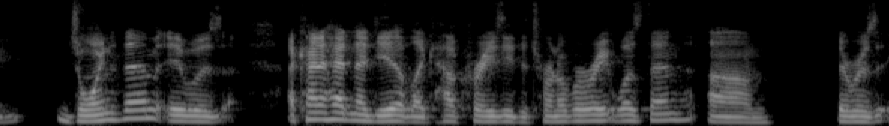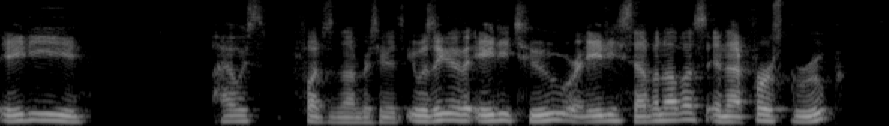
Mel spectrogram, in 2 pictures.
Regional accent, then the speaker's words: Abilene, Texas, United States; also born or lived in Washington, D.C. / Indiana; I was born in D.C. Then we moved to Abilene, Texas, where my sister was born. And my dad retired in 92 after the Gulf War. Moved to Indiana, where his side of the family'

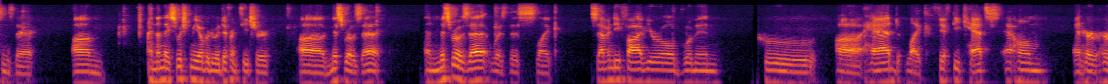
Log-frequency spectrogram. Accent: Chicago, Illinois, United States; I was born and raised in Chicago. I grew up in Rogers Park

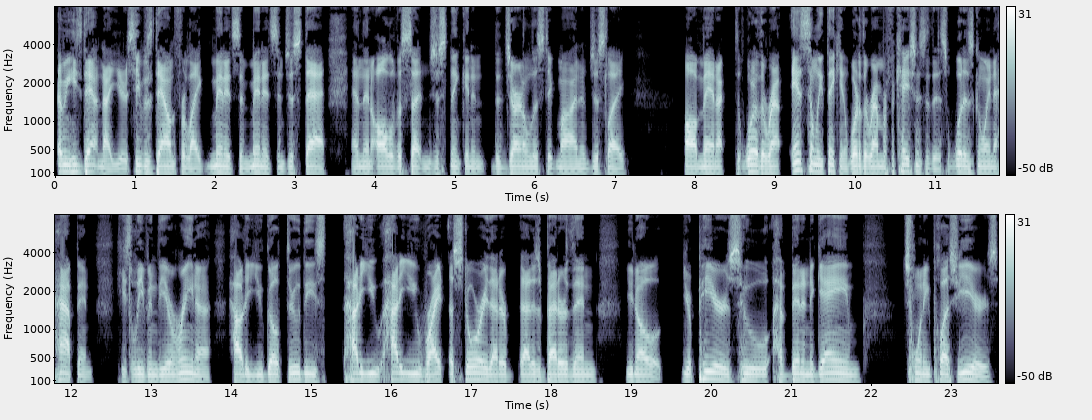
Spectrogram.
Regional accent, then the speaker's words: Oakland, California, United States; I'm from the Bay, from Oakland

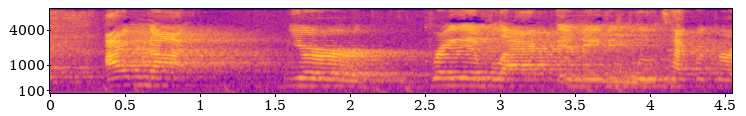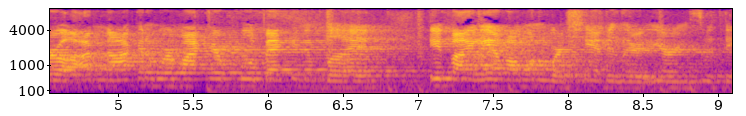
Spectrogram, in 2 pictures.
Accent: Miami, Florida, United States; now in Atlanta, United States; I'm originally from Miami.

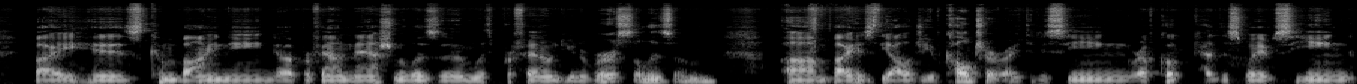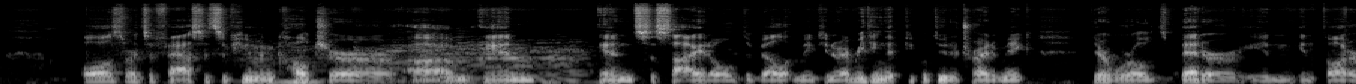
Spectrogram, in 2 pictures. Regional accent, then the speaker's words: New York City, New York, United States; I'm from New York originally. I grew up in the west side of Manhattan, as I always say, the pre-gentrified west side of Manhattan. Grew up in the world of modern orthodoxy.

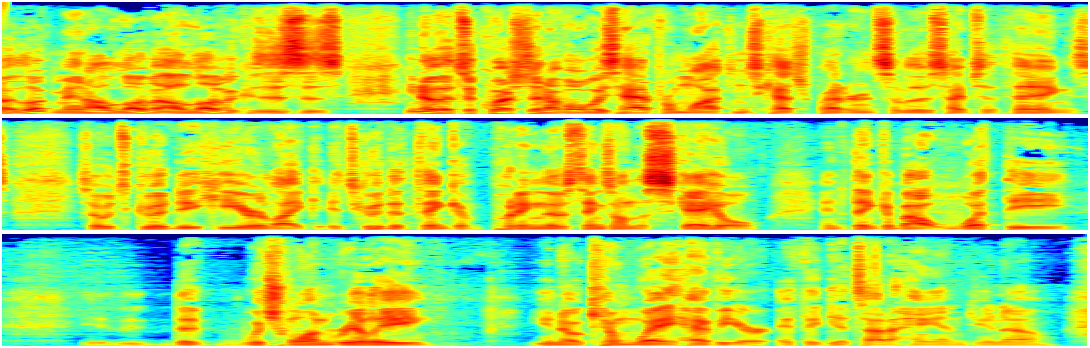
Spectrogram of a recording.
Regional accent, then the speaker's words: Louisiana, United States; I'm from Louisiana

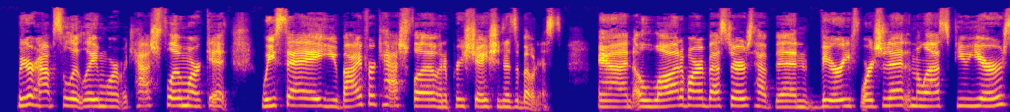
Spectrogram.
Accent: Birmingham, Alabama, United States; I am born and raised a native of Birmingham. I love it here.

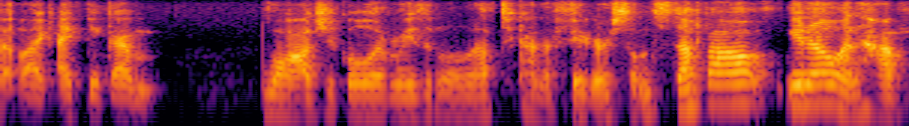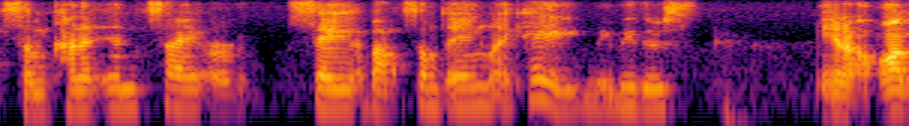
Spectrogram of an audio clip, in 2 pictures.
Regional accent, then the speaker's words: Pacific Northwest, United States; I mean, I'm from the Pacific Northwest. So, for me, like, I, you know, I'm really in tune with nature.

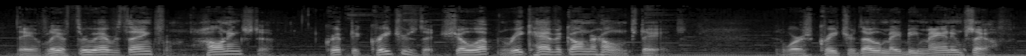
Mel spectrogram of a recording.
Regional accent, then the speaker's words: Appalachian Mountains, United States; I'm from the Appalachian Mountains

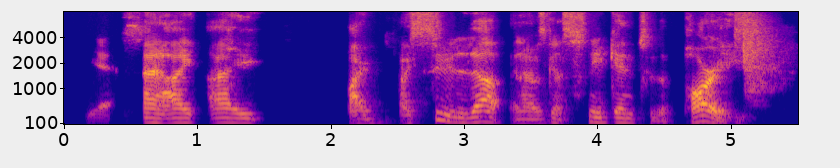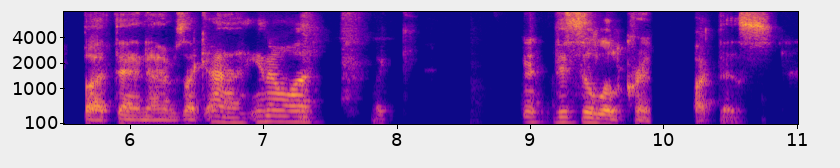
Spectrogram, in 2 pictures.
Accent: Long Island, New York, United States; I grew up on Long Island in New York, very suburban

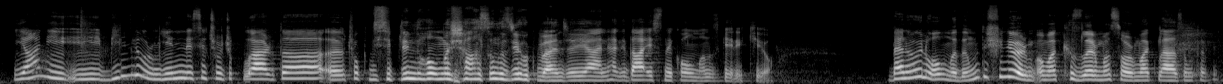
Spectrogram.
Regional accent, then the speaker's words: Diyarbakır, Diyarbakır Province, Turkey; also born or lived in Ankara; bütün hayatım boyunca iki yıl Diyarbakır dışında yaşadım.

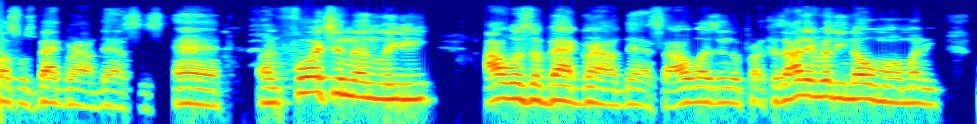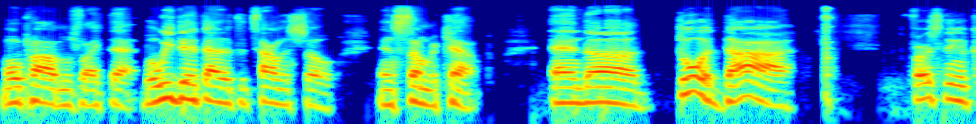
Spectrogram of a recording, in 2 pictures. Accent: Chicago, Illinois, United States; we experienced trauma as kids growing up in Chicago

